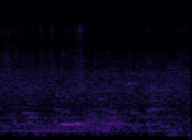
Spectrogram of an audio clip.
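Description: Steady background noise with faint, indistinct voices, with a few faint short low tones about a second in.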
